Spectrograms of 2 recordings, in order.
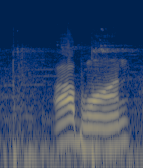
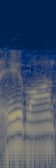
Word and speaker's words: Abwan: It's Abwan, not Avon, so I am sorry about that.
